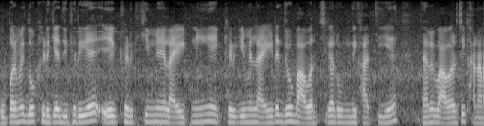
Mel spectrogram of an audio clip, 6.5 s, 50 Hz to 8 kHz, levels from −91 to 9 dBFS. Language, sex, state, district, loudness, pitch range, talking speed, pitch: Hindi, male, Maharashtra, Gondia, -17 LUFS, 140-155 Hz, 270 wpm, 150 Hz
